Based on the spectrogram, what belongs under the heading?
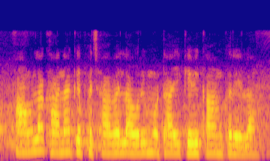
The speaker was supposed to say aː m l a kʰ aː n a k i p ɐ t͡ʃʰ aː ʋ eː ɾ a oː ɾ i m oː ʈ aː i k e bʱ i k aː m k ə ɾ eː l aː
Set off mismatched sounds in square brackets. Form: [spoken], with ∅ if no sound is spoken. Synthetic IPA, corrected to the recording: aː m l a kʰ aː n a k [e] p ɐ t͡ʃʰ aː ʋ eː [l] a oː ɾ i m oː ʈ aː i k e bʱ i k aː m k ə ɾ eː l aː

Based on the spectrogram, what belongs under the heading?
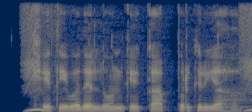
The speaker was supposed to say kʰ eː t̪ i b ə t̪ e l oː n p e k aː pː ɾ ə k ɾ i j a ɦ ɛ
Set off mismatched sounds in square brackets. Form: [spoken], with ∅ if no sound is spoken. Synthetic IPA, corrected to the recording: kʰ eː t̪ i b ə [d̪] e l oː n [k] e k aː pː ɾ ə k ɾ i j a ɦ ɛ

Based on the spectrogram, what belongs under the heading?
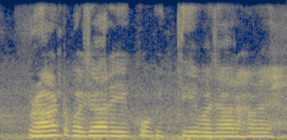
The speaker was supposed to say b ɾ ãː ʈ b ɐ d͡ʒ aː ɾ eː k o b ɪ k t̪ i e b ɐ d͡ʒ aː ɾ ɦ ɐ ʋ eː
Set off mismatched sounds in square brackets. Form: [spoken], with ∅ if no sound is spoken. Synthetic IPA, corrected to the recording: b ɾ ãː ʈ b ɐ d͡ʒ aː ɾ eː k o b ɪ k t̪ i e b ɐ d͡ʒ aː ɾ ɦ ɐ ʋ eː

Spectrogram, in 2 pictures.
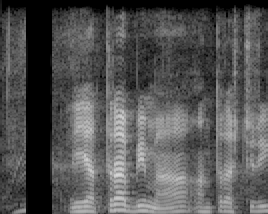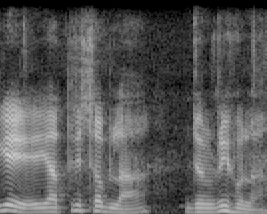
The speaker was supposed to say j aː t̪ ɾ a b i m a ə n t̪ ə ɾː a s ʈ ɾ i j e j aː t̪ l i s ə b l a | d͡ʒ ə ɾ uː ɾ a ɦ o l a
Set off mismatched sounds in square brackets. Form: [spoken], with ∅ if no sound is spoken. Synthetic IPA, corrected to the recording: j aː t̪ ɾ a b i m a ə n t̪ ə [ɾ] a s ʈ ɾ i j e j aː t̪ [ɾ] i s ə b l a | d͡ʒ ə ɾ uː ɾ [i] ɦ o l a

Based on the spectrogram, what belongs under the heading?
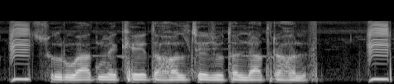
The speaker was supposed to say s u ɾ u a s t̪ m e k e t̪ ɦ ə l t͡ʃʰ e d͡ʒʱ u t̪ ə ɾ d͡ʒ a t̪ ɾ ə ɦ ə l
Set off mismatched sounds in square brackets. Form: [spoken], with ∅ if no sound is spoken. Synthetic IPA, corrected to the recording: s u ɾ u a [∅] t̪ m e [kʰ] e t̪ ɦ ə l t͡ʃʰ e d͡ʒʱ u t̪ ə [l] d͡ʒ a t̪ ɾ ə ɦ ə l

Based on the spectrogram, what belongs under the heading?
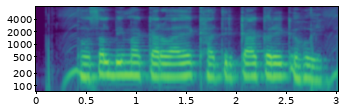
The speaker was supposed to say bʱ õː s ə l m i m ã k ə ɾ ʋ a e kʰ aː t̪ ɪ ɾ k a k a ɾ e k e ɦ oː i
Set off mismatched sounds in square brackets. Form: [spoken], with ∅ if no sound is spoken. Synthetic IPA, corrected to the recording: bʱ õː s ə l [b] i m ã k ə ɾ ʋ a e kʰ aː t̪ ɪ ɾ k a k [ə] ɾ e k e ɦ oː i

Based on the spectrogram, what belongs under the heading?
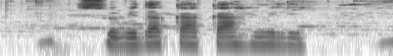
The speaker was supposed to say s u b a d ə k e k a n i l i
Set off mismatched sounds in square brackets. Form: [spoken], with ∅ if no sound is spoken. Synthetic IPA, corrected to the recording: s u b [i] d [a] k [a] k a [m] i l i

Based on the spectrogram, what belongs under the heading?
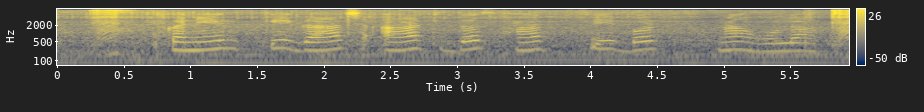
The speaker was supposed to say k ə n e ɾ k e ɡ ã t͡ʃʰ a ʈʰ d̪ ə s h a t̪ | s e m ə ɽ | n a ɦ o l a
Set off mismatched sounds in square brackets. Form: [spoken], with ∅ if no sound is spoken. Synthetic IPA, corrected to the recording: k ə n e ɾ k e ɡ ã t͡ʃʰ a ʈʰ d̪ ə s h a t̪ | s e [b] ə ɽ | n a ɦ o l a

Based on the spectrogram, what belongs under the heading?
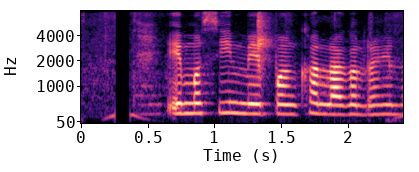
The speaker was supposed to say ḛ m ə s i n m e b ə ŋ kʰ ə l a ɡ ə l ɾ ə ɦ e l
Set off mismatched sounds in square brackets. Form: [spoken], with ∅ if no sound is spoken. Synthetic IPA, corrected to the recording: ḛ m ə s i n m e [p] ə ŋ kʰ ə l a ɡ ə l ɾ ə ɦ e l

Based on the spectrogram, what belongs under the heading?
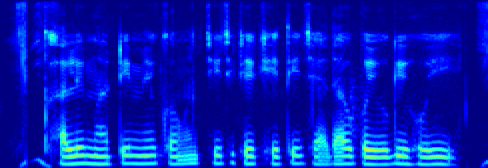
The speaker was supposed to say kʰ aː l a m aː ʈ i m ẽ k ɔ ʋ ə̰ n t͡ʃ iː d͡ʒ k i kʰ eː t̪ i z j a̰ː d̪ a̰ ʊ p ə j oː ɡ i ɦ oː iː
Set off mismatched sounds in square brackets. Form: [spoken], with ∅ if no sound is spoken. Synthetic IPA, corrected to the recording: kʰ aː l [i] m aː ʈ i m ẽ k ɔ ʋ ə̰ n t͡ʃ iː d͡ʒ k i kʰ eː t̪ i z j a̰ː d̪ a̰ ʊ p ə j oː ɡ i ɦ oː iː

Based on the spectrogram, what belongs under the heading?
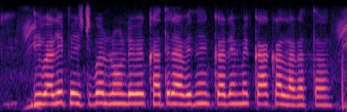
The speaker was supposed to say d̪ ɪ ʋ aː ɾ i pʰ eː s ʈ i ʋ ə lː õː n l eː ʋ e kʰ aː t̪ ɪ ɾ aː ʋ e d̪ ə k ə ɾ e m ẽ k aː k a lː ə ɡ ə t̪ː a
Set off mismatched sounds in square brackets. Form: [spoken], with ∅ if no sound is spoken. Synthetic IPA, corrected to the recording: d̪ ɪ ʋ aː [l] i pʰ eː s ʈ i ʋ ə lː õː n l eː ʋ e kʰ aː t̪ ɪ ɾ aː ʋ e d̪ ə k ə ɾ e m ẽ k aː k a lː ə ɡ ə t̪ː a

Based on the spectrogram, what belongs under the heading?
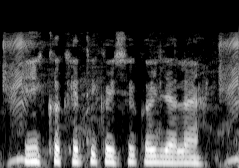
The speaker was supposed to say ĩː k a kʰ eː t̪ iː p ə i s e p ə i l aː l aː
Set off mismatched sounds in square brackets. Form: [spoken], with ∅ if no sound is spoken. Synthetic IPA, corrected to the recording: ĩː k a kʰ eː t̪ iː [k] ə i s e [k] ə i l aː l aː

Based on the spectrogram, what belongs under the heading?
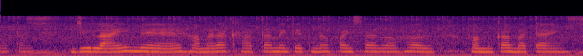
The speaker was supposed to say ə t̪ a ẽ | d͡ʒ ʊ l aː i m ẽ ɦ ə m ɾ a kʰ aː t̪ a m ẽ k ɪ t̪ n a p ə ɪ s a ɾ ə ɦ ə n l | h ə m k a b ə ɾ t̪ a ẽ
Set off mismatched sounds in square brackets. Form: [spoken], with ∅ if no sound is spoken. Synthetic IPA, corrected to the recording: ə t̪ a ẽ | d͡ʒ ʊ l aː i m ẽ ɦ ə m ɾ a kʰ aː t̪ a m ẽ k ɪ t̪ n a p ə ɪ s a ɾ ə ɦ ə [∅] l | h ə m k a b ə [∅] t̪ a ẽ

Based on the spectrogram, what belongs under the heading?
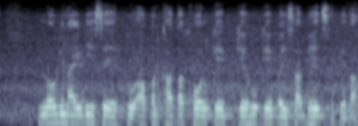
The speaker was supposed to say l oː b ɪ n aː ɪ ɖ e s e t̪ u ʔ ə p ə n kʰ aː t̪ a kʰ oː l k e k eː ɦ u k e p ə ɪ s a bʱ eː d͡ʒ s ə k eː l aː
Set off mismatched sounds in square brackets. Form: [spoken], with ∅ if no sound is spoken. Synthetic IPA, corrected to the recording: l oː [ɡ] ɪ n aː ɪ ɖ [i] s e t̪ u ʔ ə p ə n kʰ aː t̪ a kʰ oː l k e k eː ɦ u k e p ə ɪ s a bʱ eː d͡ʒ s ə k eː l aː

